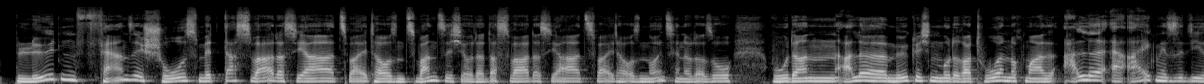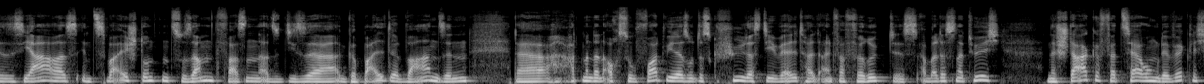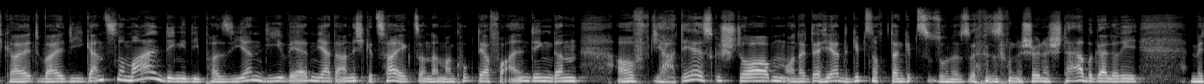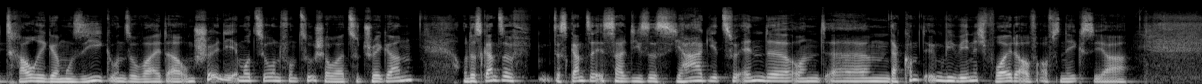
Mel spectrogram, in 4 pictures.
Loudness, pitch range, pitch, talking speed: -19 LUFS, 135-165 Hz, 145 Hz, 170 wpm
